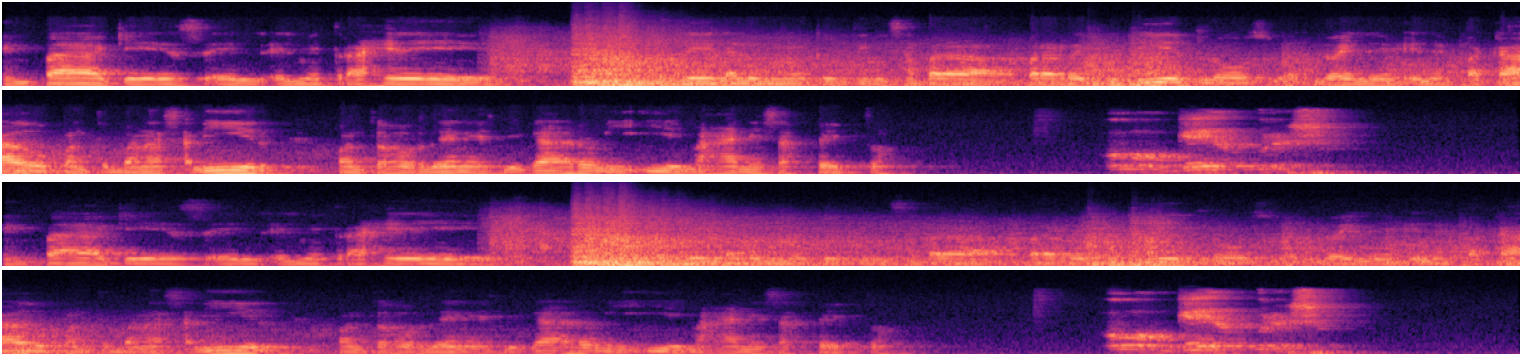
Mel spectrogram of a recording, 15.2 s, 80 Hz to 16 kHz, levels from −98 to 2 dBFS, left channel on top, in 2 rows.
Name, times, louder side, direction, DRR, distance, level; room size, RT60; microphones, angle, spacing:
voice 1, 0.0-2.5 3.4-9.0 9.3-12.0, left 6 dB, 80° left, 0.5 m, -21 dB
Thunder, 2.4-9.6, right 1 dB, ahead, 2.0 m, -23 dB
voice 2, 13.1-14.2, right 1 dB, 30° right, 1.4 m, -24 dB
9.2 x 4.7 x 2.6 m
head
